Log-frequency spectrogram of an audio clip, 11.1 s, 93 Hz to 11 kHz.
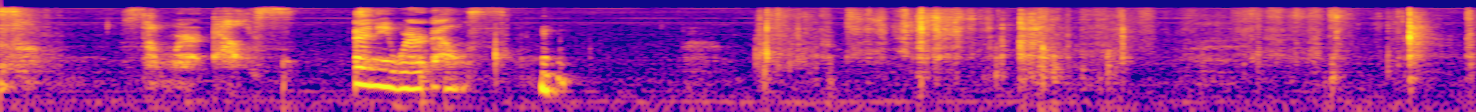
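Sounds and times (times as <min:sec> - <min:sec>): paper rustling: 0:05.6 - 0:11.0.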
